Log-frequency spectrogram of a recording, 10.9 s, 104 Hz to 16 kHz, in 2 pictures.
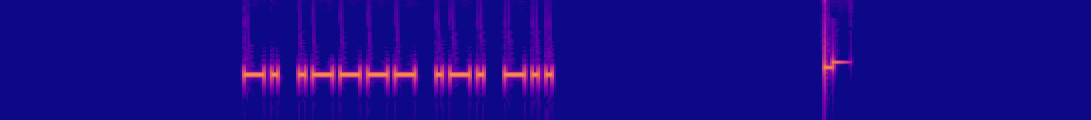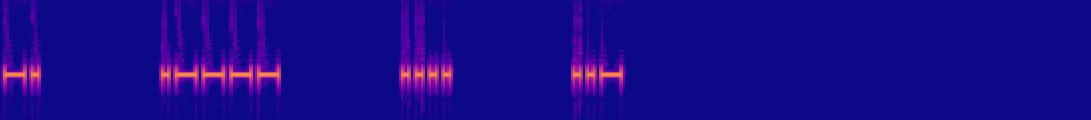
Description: Morse code, heard as a keyed tone, about 36 wpm, spaced as for 18 wpm, 700 Hz. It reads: N1RD N1HU
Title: USA Call Signs - 6x Character Spacing - 35wpm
